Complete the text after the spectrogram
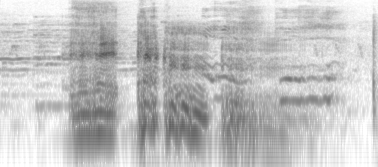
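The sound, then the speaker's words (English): A man gives a loud, deliberate cough: a few gruff, raspy bursts in quick succession, trailing off into a low throaty rumble. “My cough must have been pretty frightening, because the boy took off around the house like a quarter horse.”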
